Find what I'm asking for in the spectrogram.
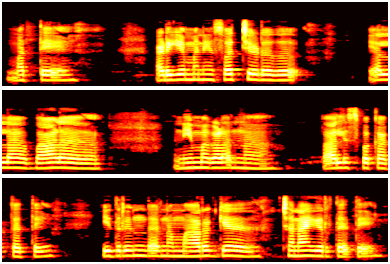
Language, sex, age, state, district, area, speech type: Kannada, female, 30-45, Karnataka, Koppal, urban, spontaneous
